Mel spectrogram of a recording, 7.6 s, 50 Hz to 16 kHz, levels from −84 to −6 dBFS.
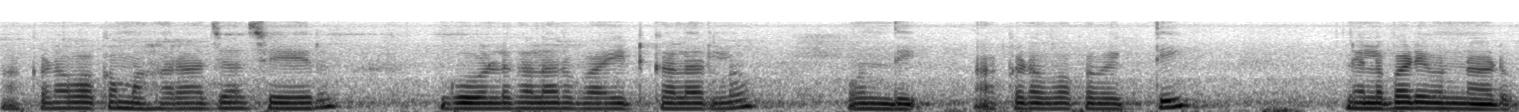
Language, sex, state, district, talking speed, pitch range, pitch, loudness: Telugu, female, Andhra Pradesh, Srikakulam, 120 wpm, 170-185 Hz, 180 Hz, -17 LUFS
